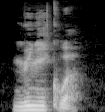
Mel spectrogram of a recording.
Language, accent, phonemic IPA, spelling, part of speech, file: French, France, /my.ni.kwa/, Munichois, noun, LL-Q150 (fra)-Munichois.wav
- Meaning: native or inhabitant of the city of Munich, capital of Bavaria, Germany (usually male)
